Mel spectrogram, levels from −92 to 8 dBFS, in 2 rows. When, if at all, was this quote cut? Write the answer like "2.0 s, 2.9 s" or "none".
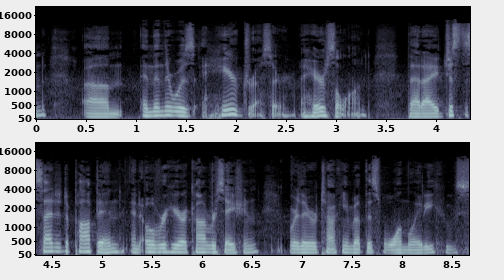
none

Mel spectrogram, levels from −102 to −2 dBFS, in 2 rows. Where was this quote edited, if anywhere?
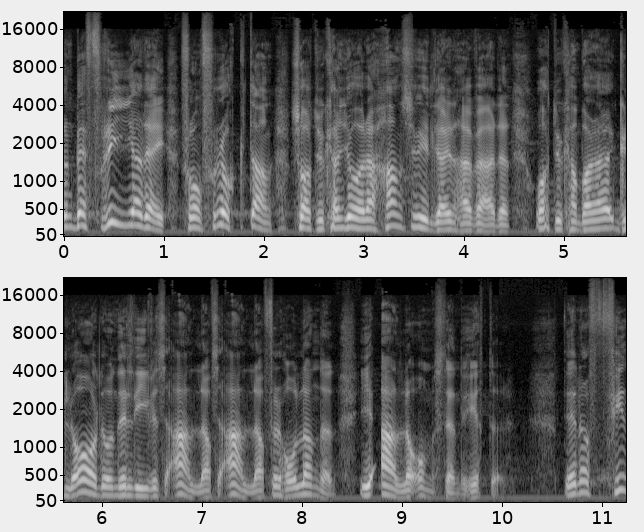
7.1 s

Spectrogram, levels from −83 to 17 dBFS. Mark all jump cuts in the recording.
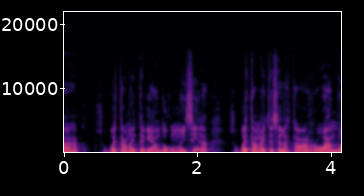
none

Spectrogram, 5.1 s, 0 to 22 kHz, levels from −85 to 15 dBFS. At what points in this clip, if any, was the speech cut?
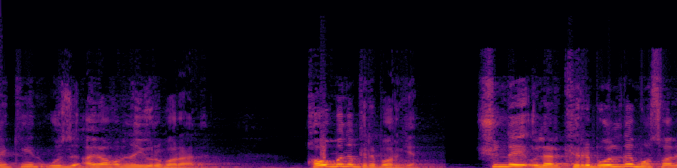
2.7 s, 3.3 s

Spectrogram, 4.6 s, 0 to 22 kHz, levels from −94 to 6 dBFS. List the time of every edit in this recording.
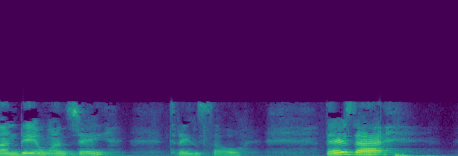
2.0 s

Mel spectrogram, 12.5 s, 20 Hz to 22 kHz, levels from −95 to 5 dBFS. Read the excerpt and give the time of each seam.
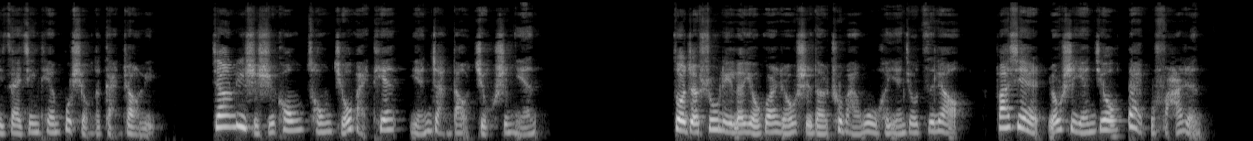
none

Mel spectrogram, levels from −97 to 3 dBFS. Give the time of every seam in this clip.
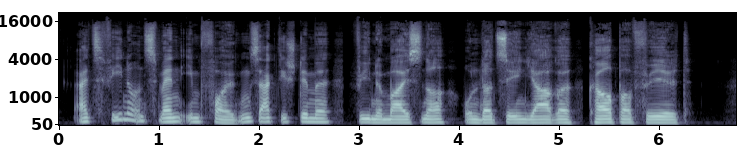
2.8 s, 5.2 s

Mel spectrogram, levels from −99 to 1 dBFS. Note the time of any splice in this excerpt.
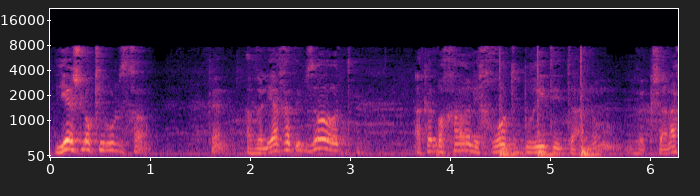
3.9 s

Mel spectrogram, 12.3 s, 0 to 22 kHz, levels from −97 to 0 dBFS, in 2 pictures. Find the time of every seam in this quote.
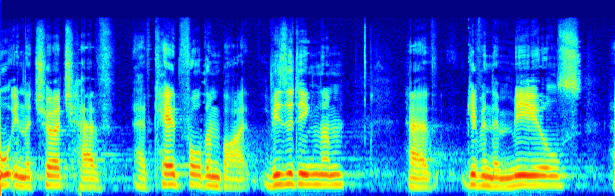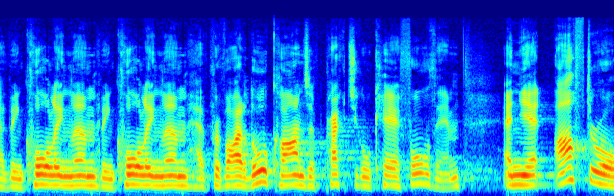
7.1 s

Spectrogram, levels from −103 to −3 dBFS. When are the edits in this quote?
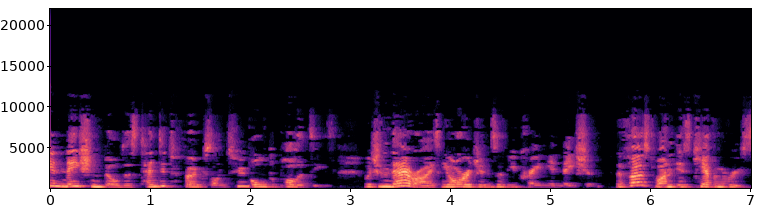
2.0 s, 3.9 s, 4.6 s, 5.6 s

